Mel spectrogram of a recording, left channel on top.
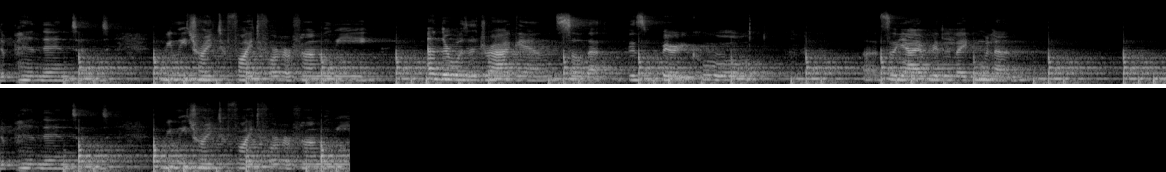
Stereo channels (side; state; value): right; drops out; at 3.5 s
